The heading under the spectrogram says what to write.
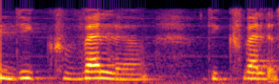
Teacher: Whenever you have a Q and U together, you pronounce it as Kv, like a K and W together, like German W.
